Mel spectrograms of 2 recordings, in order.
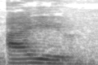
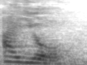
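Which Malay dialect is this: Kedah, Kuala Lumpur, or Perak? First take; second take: Kuala Lumpur; Perak. First: It is said in the Selangor/KL way, 'air'. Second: It is said in the Perak way, 'ayo'.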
